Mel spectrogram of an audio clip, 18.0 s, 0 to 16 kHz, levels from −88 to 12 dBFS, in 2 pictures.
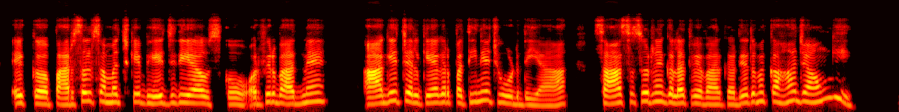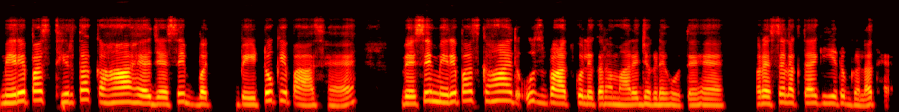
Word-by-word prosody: एक 205 -2 0 0.2
पार्सल 180 +10 +3
समझ 235 -3 -1
के 245 - -2
भेज 205 -1 0
दिया 220 -2 +3
उसको 180 -2 -4
और 185 - -1
फ़िर 245 +3 -1
बाद 185 -1 +4
में 250 +2 -1 0.4
आगे 210 +9 +8
चल 245 -4 +3
के 215 - +1
अगर 235 +1 0
पति 220 +3 -2
ने 285 +2 -1
छोड़ 215 -5 -4
दिया, 160 -1 -4 0.4
सास-ससुर 230 +5 +4
ने 260 - -2
ग़लत 215 -3 +1
व्यवहार 185 -3 0
कर 180 - -3
दिया 205 +5 -2
तो 245 - -2
मैं 265 - -4
कहाँ 245 +2 +1
जाऊँगी? 265 +9 -2 0.5
मेरे 225 +5 +4
पास 290 -1 +4
स्थिरता 240 +6 -3
कहाँ 230 +1 +6
है 205 -3 +2
जैसे 185 +6 -2
बच 180 -2 -1 0.3
बेटों 180 +8 0
के 275 - -1
पास 160 -5 -2
है 155 +7 -6 0.5
वैसे 200 +8 +2
मेरे 245 -1 +1
पास 275 +1 -2
कहाँ 270 +1 +3
है? 275 - 0
तो - - -9
उस 265 -4 -7
बात 200 -1 +6
को 215 - 0
लेकर 185 -1 -3
हमारे 175 -1 -4
झगड़े 175 -2 -5
होते 160 -2 -8
हैं 160 -2 -4 0.3
और 190 - -1
ऐसा 200 +4 -1
लगता 215 -1 -3
है 215 - 0
कि 205 - -13
ये 200 - -2
तो 205 - -5
ग़लत 165 +3 -5
है। - - -31
215 Hz, 210 wpm, -22 LUFS, 185-245 Hz, 0.5 s, आगे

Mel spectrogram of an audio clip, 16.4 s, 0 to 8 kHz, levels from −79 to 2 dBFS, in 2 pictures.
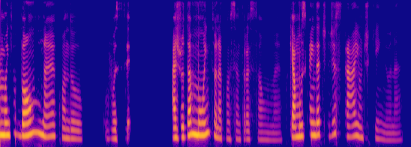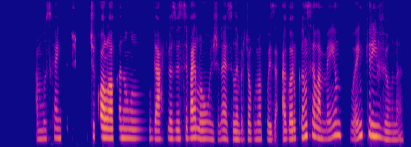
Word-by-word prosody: muito 255 +1 +8
bom, 245 +2 +6 0.2
né. 230 -1 0
Quando 180 -6 -10 0.4
você 175 - -11 0.8
ajuda 200 +4 +4
muito 260 0 +7
na 190 -2 -5
concentração, 165 -3 -17
né. 145 0 -25
Que - - +2
a 210 - +7
música 225 +5 0
ainda 250 0 +4
te - - -23
distrai 235 -3 -5
um 210 - -6
tiquinho, 165 -7 -21
né, 145 +1 -24 0.9
a - - -21
música 175 +3 -17
ainda 190 -1 -12 0.2
t - - -22 0.2
te 225 - -11
coloca 195 -4 +1
num 185 -1 -9
lugar 175 -1 -8
que, - - -29
às 175 -1 -9
vezes, 175 0 -11
você 195 - -11
vai 190 +1 -1
longe, 170 -4 -11
né, 175 +1 -10
você 165 +1 -16
lembra 165 -1 -10
de 165 - -18
alguma 165 +1 -13
coisa. 155 -2 -15
Agora 170 0 -5
o - - -23
cancelamento 210 -1 -7
é - - -10
incrível, 225 - -4
né. 155 0 -19
185 Hz, 165 wpm, -21 LUFS, 170-230 Hz, 0.9 s, muito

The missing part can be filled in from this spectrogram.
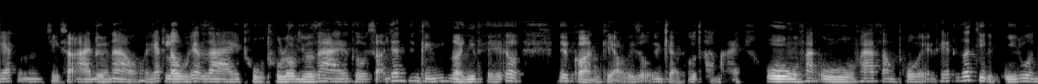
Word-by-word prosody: ghét, 135 +1 -1 0.4
chỉ 100 - -7
sợ - - 0
ai 120 +2 +2
đứa 110 -3 0
nào 120 -5 +1
mà - - -6
ghét 145 +3 -2
lâu 130 -2 +5
ghét 140 +4 +1
dai, 125 -2 +1
thù 115 -3 -2
thù 120 - +1
lâu 125 +1 +4
nhớ 120 -1 +2
dai 135 -2 +2
đó 130 - -4
thôi, 125 -3 -3
sợ - - -3
nhất 175 +1 +1
những 160 -1 -7
cái 135 -2 -2
người 135 -4 +1
như 125 +2 +2
thế 120 +3 -3
thôi. 160 -2 +1 0.4
Chứ 150 - +1
còn, 105 -6 +2
kiểu, 105 -1 -3
ví 105 - -5
dụ 130 - -5
như 130 - -5
kiểu 120 - -4
thôi 125 - -3
thoải 100 0 -10
mái, 105 -2 -10 0.2
ù 125 -2 +9
một 120 - +3
phát, 150 0 0
ù 115 -2 +2
một 110 - -4
phát 145 0 +1
xong 130 -1 -6
thôi 120 -1 -3
lại - - -8
hết, 150 +1 -5
rất 190 +1 +3
chi 165 -3 0
được - - -6
quý 115 0 0
luôn, 145 -2 -2
125 Hz, 295 wpm, -23 LUFS, 115-140 Hz, 0.4 s, ù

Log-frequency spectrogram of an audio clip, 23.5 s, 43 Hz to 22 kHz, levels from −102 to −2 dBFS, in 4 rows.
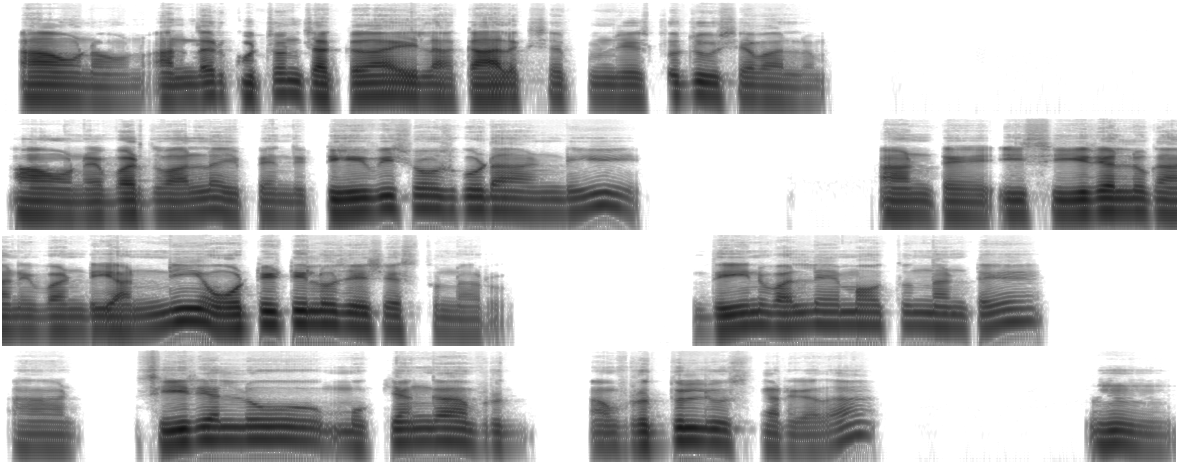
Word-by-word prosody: అవునవును. 105 -3 +2
అందరూ 115 +4 0
కూర్చొని 135 +3 -1
చక్కగా 120 +1 +4 0.2
ఇలా 115 0 -1 0.2
కాలక్షేపం 110 +1 +1
జేస్తూ 110 +2 -6
జూసేవాళ్ళం. 105 -5 -3 1.9
అవును. 105 -1 +2
ఎవరదివాల్లయిపోయింది. 110 0 -1
టీవీ 125 +4 +5
షోస్ 145 -2 0
గూడా 135 -1 +1
అండి 120 +3 -6 1.5
అంటే 110 -1 -2 0.3
ఈ - - 0
సీరియల్లు 120 +2 +4
గానివ్వండి 110 0 -2
అన్నీ 130 +10 +2 0.2
ఓటిటి‌లో 150 +4 +5
జేశేస్తున్నారు. 115 -6 -4 1.1
దీని 135 +4 +3
వళ్ళేమవుతుందంటే, 140 -2 -4 1.0
ఆ - - -8 0.6
సీరియల్లు 150 +4 +4 0.5
ముఖ్యంగా 135 +6 -1
ఆ - - -7
వృద్ 110 -1 -11 0.4
ఆ - - -3
వృద్ధులు 115 +6 +2
జూస్తరు 115 -5 -6
గదా! 120 +11 -7 1.2
హ్మ్. 120 -3 -2
120 Hz, 85 wpm, -22 LUFS, 110-135 Hz, 1.9 s, టీవీ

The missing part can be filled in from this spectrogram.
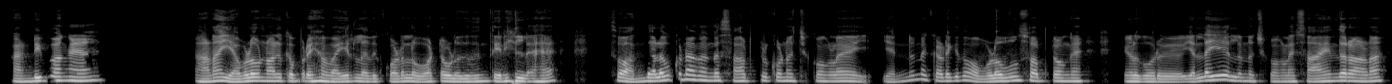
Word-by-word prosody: கண்டிப்பாங்க. 165 +7 +1 1.3
ஆனா, 135 +5 +2 0.2
எவ்வளவு 150 +6 +5
நாளுக்கு 160 0 +1
அப்புறம் 150 -1 +1
என் 150 -3 +3
வயிறுல 140 +2 +1
அது 135 - -2
குடல்ல 140 +2 +1
ஓட்ட 135 +2 -4
விழுகுதுன்னு 135 +2 +1
தெரியல. 150 0 +3 0.8
சோ, - - -14
அந்த 135 +5 -2
அளவுக்கு 185 +6 +1
நாங்க 215 -2 +2
அங்க 180 0 0
சாப்பிட்டு 160 0 -4
இருக்கோன்னு 170 -1 -2
வச்சுக்கோங்களேன். 150 0 -3 0.4
என்னென்ன 175 - -7
கிடைக்கிதோ, 170 +3 -2
அவ்வளவும் 150 +8 +1
சாப்பிட்டோம்ங்க. 155 -3 -1 0.5
எங்களுக்கு 140 -1 +1
ஒரு 130 -1 -1 0.3
எல்லையே 185 +7 +3
இல்லன்னு 165 -4 -2
வச்சுக்கோங்களேன். 140 -2 -6
சாயந்திரம் 155 +4 +1
ஆனா 155 +3 +1
155 Hz, 135 wpm, -22 LUFS, 140-165 Hz, 1.3 s, எவ்வளவு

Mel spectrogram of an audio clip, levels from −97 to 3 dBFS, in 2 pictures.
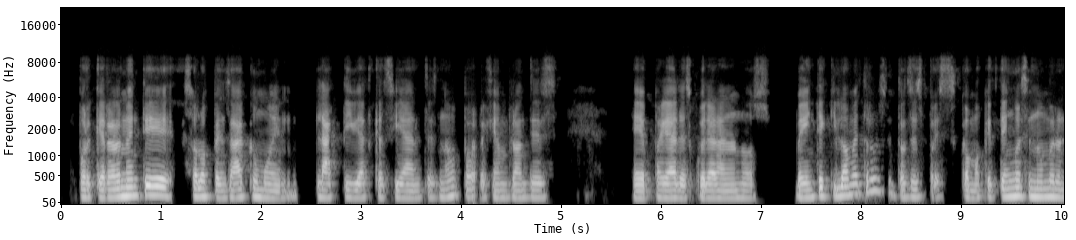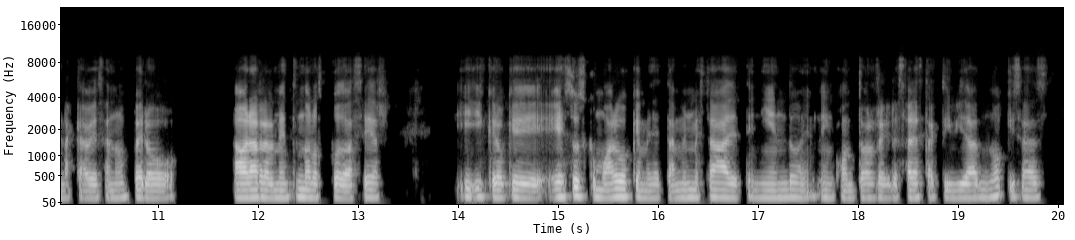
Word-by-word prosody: Porque 115 -1 +1
realmente 140 +3 +6
solo 130 0 +1
pensaba 115 +2 +1
como 120 -3 0
en 110 0 -3 0.3
la 115 -1 +3
actividad 115 0 -2
que 110 - -5
hacía 110 0 -1
antes, 110 +2 -6
¿no? 130 +5 -2
Por 120 - -4
ejemplo, 110 0 -3
antes, 115 +3 -4 0.7
eh, 110 0 +3
para 115 +2 -3
ir - - +6
a - - +6
la 105 - +3
escuela 110 +2 +1
eran 110 0 +3
unos 110 -1 -7 0.2
20 120 +4 +2
kilómetros, 170 +10 0
entonces, 125 -6 -4
pues, 120 - -9
como 110 0 -3
que 110 - -4
tengo 130 +4 +2
ese 135 -1 0
número 125 0 +3
en 115 - -2
la 110 - -6
cabeza, 110 -1 -3
¿no? 115 +2 -4
Pero 110 -1 0 0.5
ahora 115 +1 +7
realmente 115 +1 0
no 120 -1 +3
los 115 - -1
puedo 110 -2 +2
hacer. 115 +3 -3 0.7
Y 130 - -4
y 125 - -4
creo 115 -3 0
que 115 -3 +1
eso 130 +3 +3
es 130 - +1
como 120 -4 -1
algo 125 +2 +4
que 130 - -1
me 110 0 -4
también 115 +2 -3
me 115 - -2
estaba 120 0 +2
deteniendo 115 +1 -3
e 110 - -6
en 115 -1 -5
cuanto 110 0 -5
a 115 - -2
regresar 110 0 -2
a - - +3
esta 115 +2 -5
actividad, 115 -1 -1
¿no? 130 +5 -3
Quizás, 115 0 -4
115 Hz, 200 wpm, -23 LUFS, 110-125 Hz, 0.7 s, ahora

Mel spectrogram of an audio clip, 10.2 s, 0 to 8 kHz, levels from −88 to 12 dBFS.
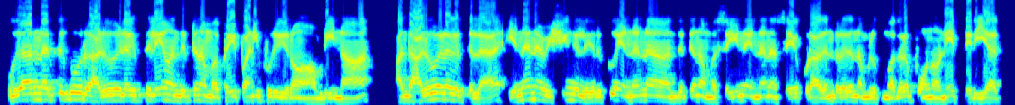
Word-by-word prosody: உதாரணத்துக்கு 175 +2 0
ஒரு - - +1
அலுவலகத்திலே 155 +2 +1
வந்துட்டு 140 +1 -1
நம்ம 130 -3 0
போய் 135 0 0
பணிபுரியிறோம் 130 -4 0
அப்பிடின்னா, 110 -1 0 0.5
அந்த - - 0
அலுவலகத்தில 165 -8 +1 0.3
என்னென்ன 175 +4 +2
விஷயங்கள் 155 -2 +1
இருக்கும்? 145 +4 -1
என்னென்ன 145 +2 0 0.2
வந்துட்டு 130 +2 -2
நம்ம 120 -3 -1
செய்யணும, 135 +4 +2
என்னென்ன 130 -1 0
செய்யக்கூடாதுன்றது 125 +1 0
நமக்கு 120 -1 -2
மொதல்ல 135 +3 -1
போனோனே 115 -2 +1 0.2
தெரியாது. 115 +2 +1
135 Hz, 135 wpm, -22 LUFS, 120-155 Hz, 0.5 s, என்னென்ன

